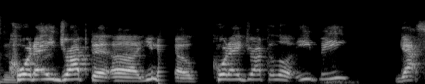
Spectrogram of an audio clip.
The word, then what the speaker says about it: Cordae: If you're a fan of Cordae, did I say it right, Juicy? – You did. – Isn't it Cordae? Yeah, Cordae.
